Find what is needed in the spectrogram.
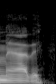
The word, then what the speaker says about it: Meade: MID, el apellido es español y se pronuncia Meade.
